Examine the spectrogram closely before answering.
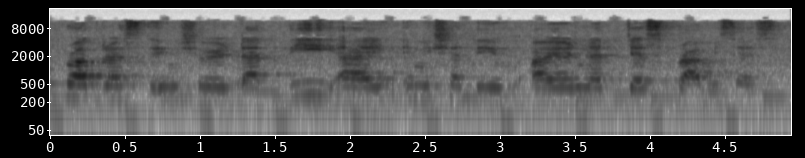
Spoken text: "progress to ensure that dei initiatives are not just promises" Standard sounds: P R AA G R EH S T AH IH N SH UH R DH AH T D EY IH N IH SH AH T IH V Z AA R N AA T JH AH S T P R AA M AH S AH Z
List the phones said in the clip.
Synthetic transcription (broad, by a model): P R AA G R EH S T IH N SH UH R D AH T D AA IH N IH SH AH T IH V AA R N AA T JH AH S T P R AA M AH S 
